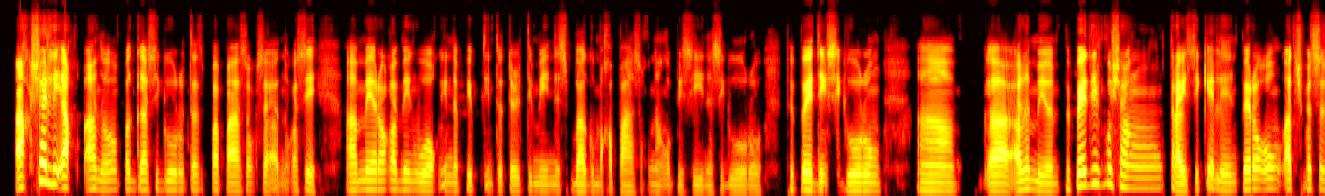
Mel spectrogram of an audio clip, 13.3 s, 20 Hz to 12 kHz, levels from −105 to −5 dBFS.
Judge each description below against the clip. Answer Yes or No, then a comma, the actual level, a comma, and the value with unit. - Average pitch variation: Yes, average, 3.5 semitones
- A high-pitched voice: No, medium, 145 Hz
